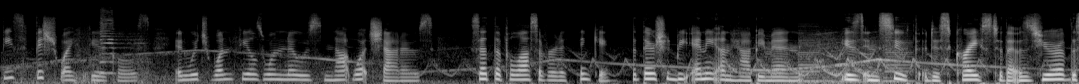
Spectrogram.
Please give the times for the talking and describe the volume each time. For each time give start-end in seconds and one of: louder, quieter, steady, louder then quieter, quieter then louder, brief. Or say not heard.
0.0-10.7 louder.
